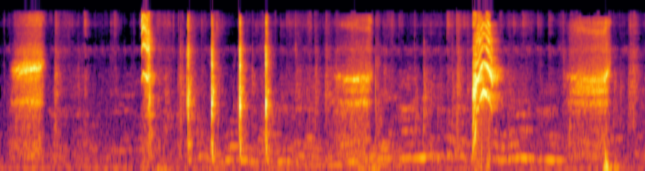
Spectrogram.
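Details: Parrot on a swing in an Indian village, starting with a harsh screech, then five quick sharp chips, a softer murmur, a loud grating squawk and a final rasp.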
